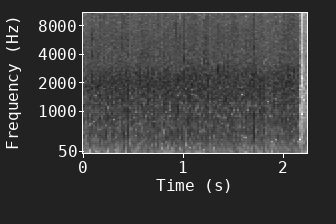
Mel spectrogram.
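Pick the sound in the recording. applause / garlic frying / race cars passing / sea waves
applause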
